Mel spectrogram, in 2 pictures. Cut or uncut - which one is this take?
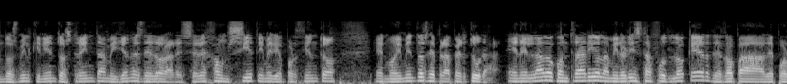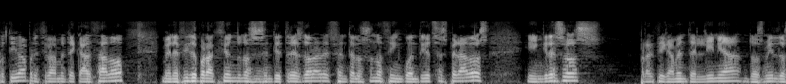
cut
